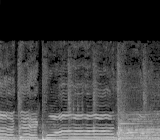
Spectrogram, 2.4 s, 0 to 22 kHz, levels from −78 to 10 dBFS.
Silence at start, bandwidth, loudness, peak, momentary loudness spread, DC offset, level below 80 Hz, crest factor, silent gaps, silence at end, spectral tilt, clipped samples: 0 s; 16 kHz; -13 LUFS; 0 dBFS; 1 LU; under 0.1%; -22 dBFS; 12 dB; none; 0 s; -4.5 dB/octave; under 0.1%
